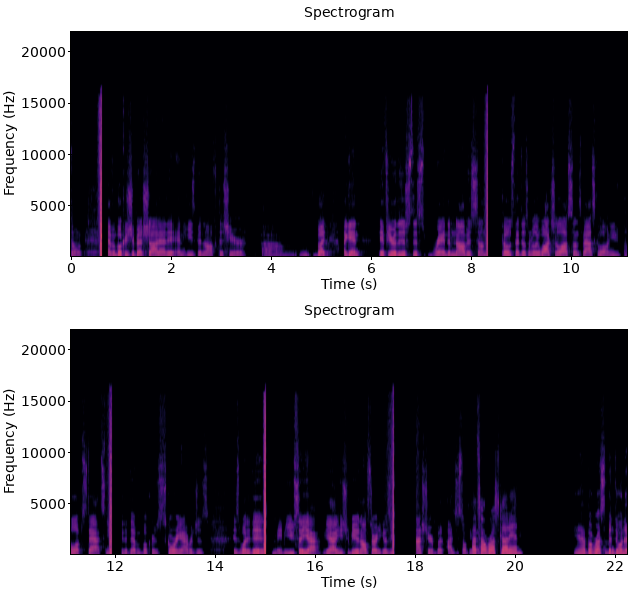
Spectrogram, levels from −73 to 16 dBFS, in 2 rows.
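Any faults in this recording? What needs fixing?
Wireless microphone squelch dropout occurs five times: 0.48, 8.21 after "just this random novice", 11.78 after "you pull up stats", 14.95 after "averages is what it", and 17.36 s. Each is a hiss burst, then silence of 0.11 to 0.45 s, as the weak FM signal triggers muting. Improve the radio link with shorter range, clear line of sight or better antenna placement.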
